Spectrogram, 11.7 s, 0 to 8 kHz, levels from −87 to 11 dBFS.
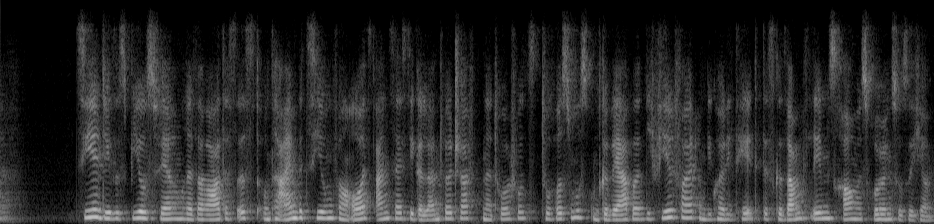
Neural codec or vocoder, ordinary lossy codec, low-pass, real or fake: codec, 16 kHz, about 1 kbps, DyCAST, with the encoder's durations; Opus, 32 kbps; 7.2 kHz; fake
